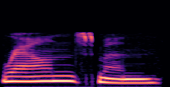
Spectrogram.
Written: roundsman

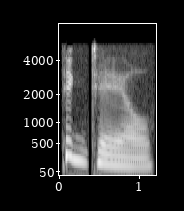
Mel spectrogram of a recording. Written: pigtail

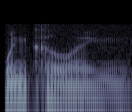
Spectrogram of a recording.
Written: winkling

